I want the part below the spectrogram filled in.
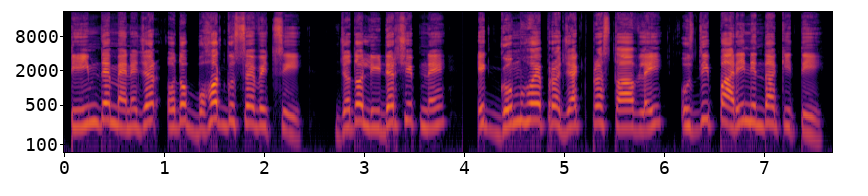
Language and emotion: Punjabi, angry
